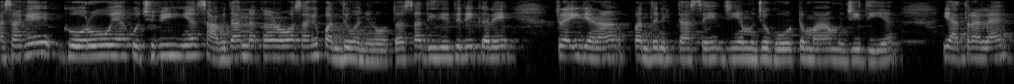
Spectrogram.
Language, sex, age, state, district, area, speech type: Sindhi, female, 30-45, Maharashtra, Mumbai Suburban, urban, spontaneous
